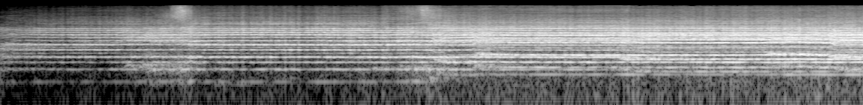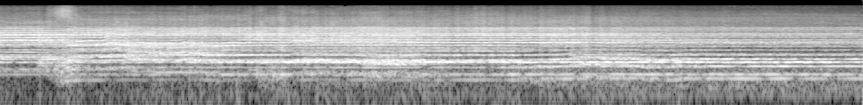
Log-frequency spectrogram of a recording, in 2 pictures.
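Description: Large Bulgarian women's folk choir singing a Bulgarian folk song in sustained, close-held harmony. The choir starts softly and grows steadily louder over the first several seconds, then holds at full voice.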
